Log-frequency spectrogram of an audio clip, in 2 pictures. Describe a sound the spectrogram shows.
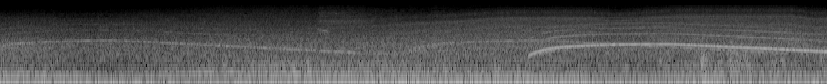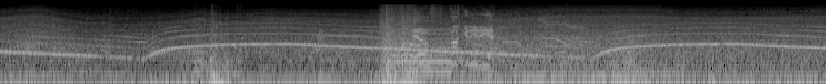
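A fire engine siren wails, rising and falling.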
